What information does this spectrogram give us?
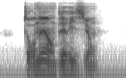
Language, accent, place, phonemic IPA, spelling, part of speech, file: French, France, Lyon, /tuʁ.ne.ʁ‿ɑ̃ de.ʁi.zjɔ̃/, tourner en dérision, verb, LL-Q150 (fra)-tourner en dérision.wav
- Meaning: to ridicule, to make mock of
